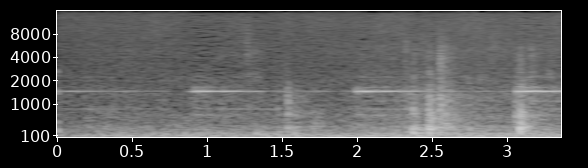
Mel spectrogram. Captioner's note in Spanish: Suena una campana en la distancia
